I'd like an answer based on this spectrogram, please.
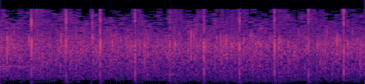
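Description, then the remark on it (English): An audience claps their hands as praise to the Lord in sustained, dense applause, many overlapping claps forming a steady crackling wash with a few sharper accents. No one speaks over it. “Give Him another big hand clap of praise if you love Him today.”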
